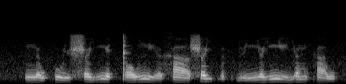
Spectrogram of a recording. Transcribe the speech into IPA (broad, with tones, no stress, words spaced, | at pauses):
ŋə˨˩˨wku˨˩˨j ʂə˨˩˦jŋe˨˩t̚ ʈɔ˧˥wni˨˩˦ə̯ xaː˨˩˦ʂə˧j ɓə˨˩k̚ɓɨ˨˩˨ ɲə˧˥jɲi˨˩˦jə˧˥m ka˨˩w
